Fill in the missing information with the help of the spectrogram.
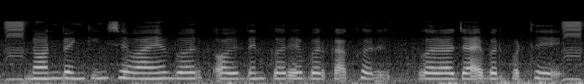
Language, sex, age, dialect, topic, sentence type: Chhattisgarhi, female, 18-24, Central, banking, question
